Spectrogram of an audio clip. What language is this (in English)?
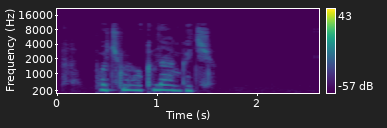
Mari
